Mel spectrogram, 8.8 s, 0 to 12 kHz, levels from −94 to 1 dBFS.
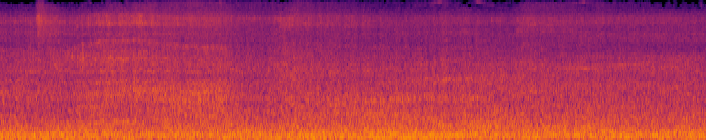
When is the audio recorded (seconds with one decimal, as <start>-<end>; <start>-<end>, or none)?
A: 0.0-8.8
